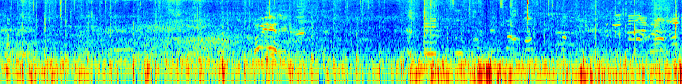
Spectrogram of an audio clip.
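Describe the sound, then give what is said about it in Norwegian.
Steady wind buffets the microphone outdoors during a running race on a long, steep hill, a constant low rumble throughout, with faint voices of spectators and movement sounds mixed in beneath it. “Dere hører jo sikkert vinden.”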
